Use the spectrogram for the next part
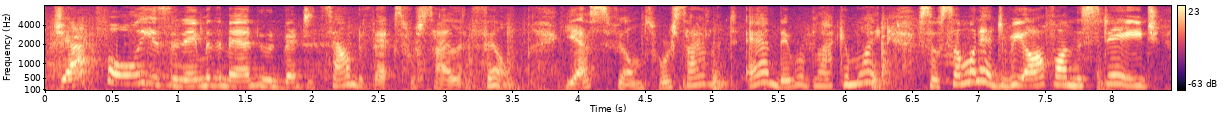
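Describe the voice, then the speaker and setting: A woman's voice: on the high side, lively intonation, moderate pace, noisy background. A woman giving an explanatory tour, telling it like a story with theatrical little demonstrations. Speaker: studio tour guide.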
